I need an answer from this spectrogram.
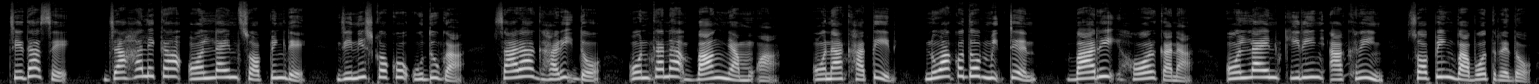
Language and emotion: Santali, neutral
